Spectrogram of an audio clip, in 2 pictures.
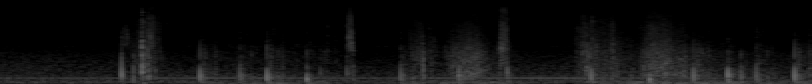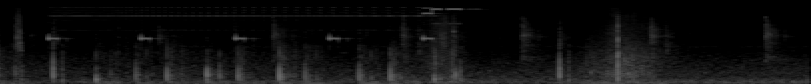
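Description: Soft footsteps patter quickly across a hard floor.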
